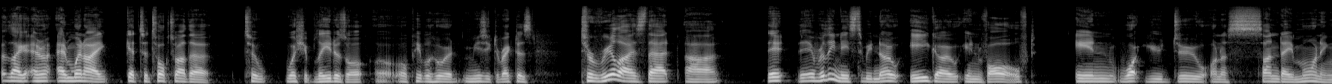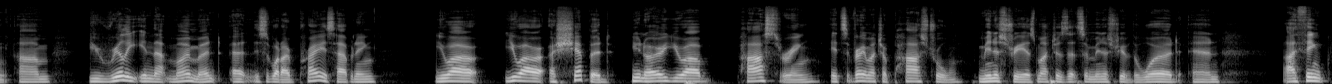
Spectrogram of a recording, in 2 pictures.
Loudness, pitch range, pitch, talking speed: -19 LUFS, 120-150 Hz, 130 Hz, 190 wpm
